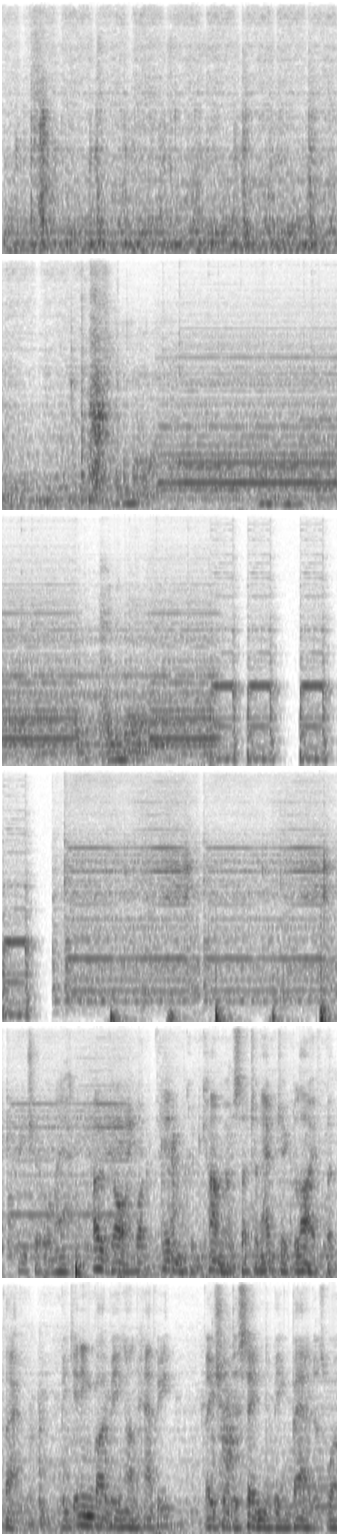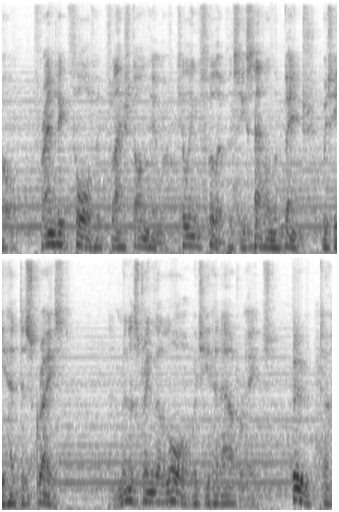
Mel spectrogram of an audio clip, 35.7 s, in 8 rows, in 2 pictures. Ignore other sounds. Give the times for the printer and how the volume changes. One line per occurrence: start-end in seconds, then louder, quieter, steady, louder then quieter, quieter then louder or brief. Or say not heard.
0.0-35.6 quieter.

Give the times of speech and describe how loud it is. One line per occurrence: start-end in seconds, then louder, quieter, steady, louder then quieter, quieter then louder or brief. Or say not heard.
18.1-35.6 steady.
